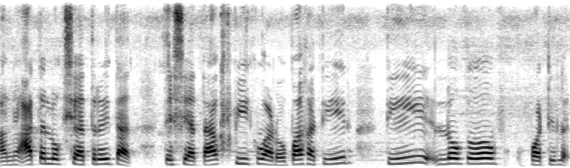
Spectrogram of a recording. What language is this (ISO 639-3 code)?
kok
